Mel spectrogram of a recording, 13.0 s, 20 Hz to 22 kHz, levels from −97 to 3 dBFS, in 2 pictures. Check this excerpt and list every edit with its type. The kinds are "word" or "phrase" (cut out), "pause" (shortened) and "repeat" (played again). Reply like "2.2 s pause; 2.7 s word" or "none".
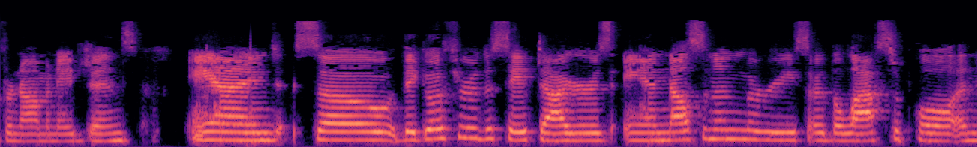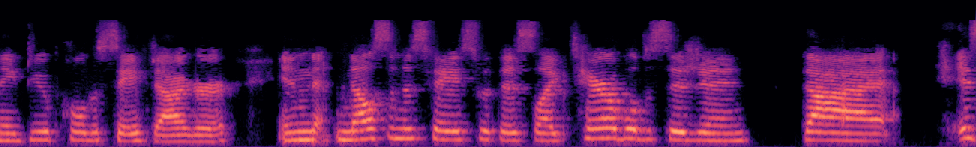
none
